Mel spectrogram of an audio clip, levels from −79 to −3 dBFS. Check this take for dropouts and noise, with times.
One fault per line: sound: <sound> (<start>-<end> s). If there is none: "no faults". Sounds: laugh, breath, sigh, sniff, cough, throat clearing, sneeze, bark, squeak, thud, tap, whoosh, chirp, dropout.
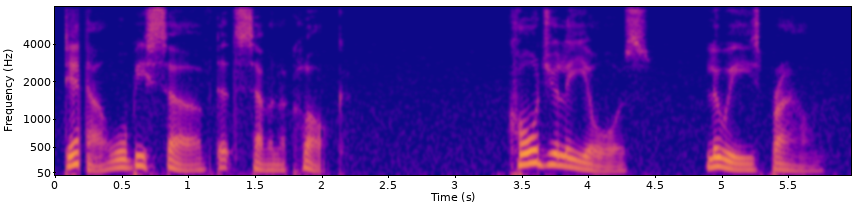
sound: dropout (0.2-0.2 s)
